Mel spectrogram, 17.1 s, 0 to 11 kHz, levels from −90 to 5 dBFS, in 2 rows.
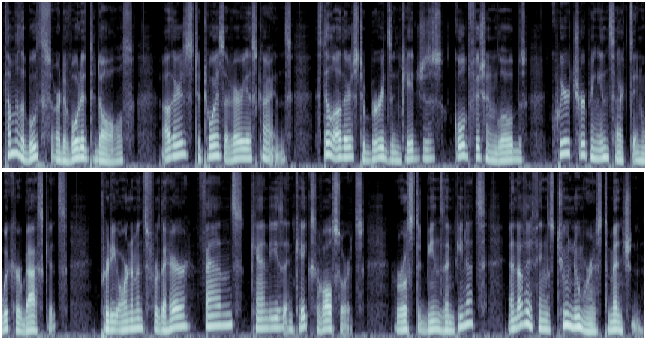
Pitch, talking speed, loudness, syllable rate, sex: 130 Hz, 180 wpm, -18 LUFS, 5.1 syllables/s, male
